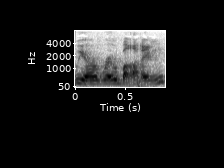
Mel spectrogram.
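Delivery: ordinary talk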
